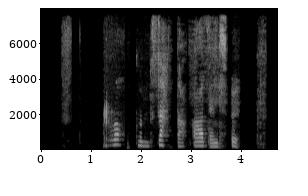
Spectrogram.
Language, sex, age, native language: Icelandic, male, 6, Icelandic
